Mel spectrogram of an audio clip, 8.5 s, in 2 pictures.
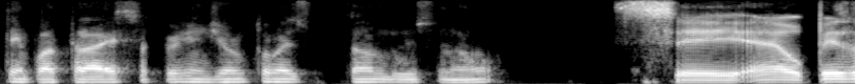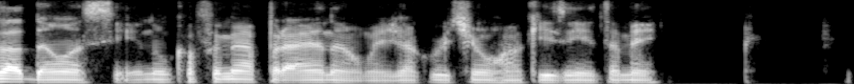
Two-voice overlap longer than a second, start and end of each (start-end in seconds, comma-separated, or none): none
